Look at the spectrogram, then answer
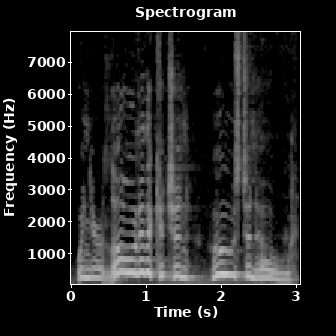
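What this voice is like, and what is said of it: Poor imitation of Julia Child. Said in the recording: “Sorry, Julia, that's a terrible imitation.”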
